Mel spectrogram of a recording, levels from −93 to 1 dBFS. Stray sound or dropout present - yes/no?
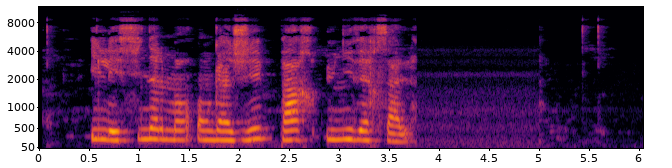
no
